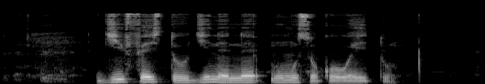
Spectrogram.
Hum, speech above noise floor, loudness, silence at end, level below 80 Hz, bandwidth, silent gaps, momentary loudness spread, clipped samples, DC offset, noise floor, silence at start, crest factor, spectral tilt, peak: none; 50 dB; -23 LUFS; 0.95 s; -50 dBFS; 12 kHz; none; 13 LU; under 0.1%; under 0.1%; -73 dBFS; 0.4 s; 20 dB; -4.5 dB/octave; -6 dBFS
